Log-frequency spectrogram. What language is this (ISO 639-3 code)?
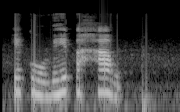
grn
